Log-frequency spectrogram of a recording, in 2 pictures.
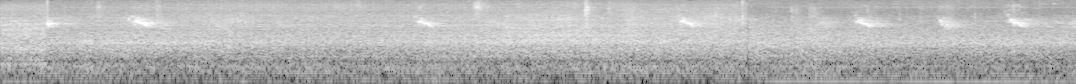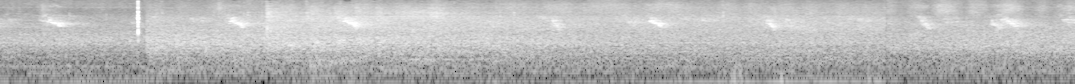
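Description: Small birds chirping over steady outdoor background noise: short downward chirps, about one or two a second. A low steady hum runs through the middle, and there is a single sharp click about nine seconds in.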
